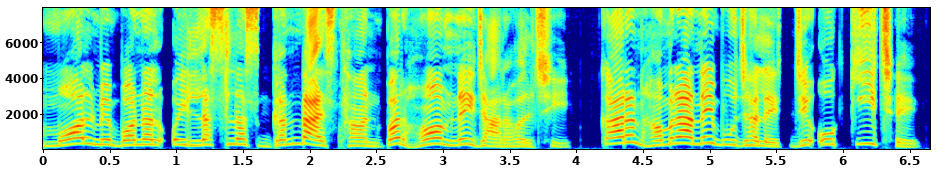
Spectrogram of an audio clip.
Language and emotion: Maithili, disgusted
